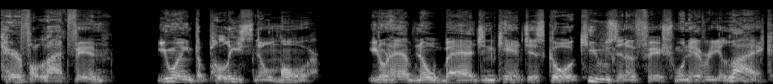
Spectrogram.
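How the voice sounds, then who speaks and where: A man puts on a gruff character voice at a fairly low pitch, with very wide pitch swings. He keeps a moderate pace and very even loudness. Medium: audio drama. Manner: streetwise, defensive, ungrammatical.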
